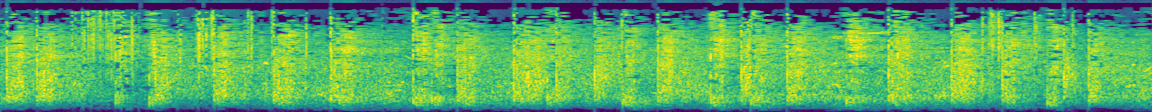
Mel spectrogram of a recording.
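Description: Aerial fireworks bursting in quick succession: a continuous barrage of overlapping bangs and crackles with no break.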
